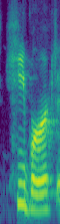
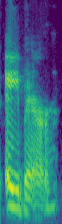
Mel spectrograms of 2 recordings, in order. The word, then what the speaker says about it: Hebert: And, you know, we don't pronounce Hebert, it's Abear, and things like that, right?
